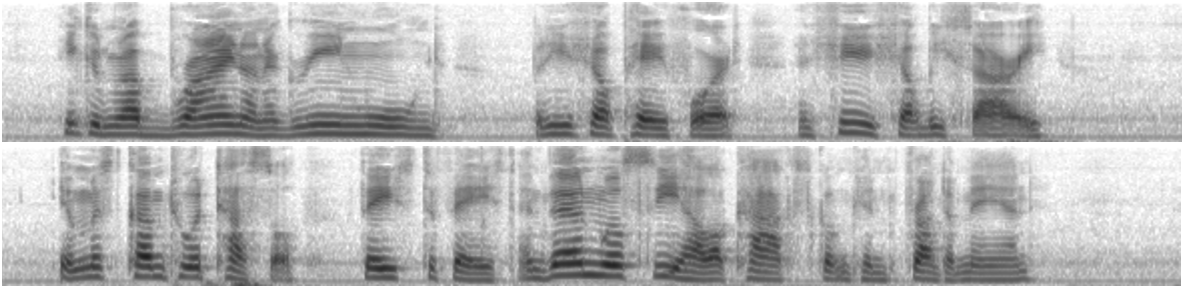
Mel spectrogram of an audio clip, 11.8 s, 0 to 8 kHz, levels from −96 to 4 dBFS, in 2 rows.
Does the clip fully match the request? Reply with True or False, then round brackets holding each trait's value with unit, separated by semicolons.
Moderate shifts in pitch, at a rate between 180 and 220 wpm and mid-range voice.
True (4.1 semitones; 195 wpm; 175 Hz)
